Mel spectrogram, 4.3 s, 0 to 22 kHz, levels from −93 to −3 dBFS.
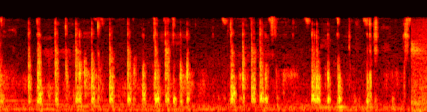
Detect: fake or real real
